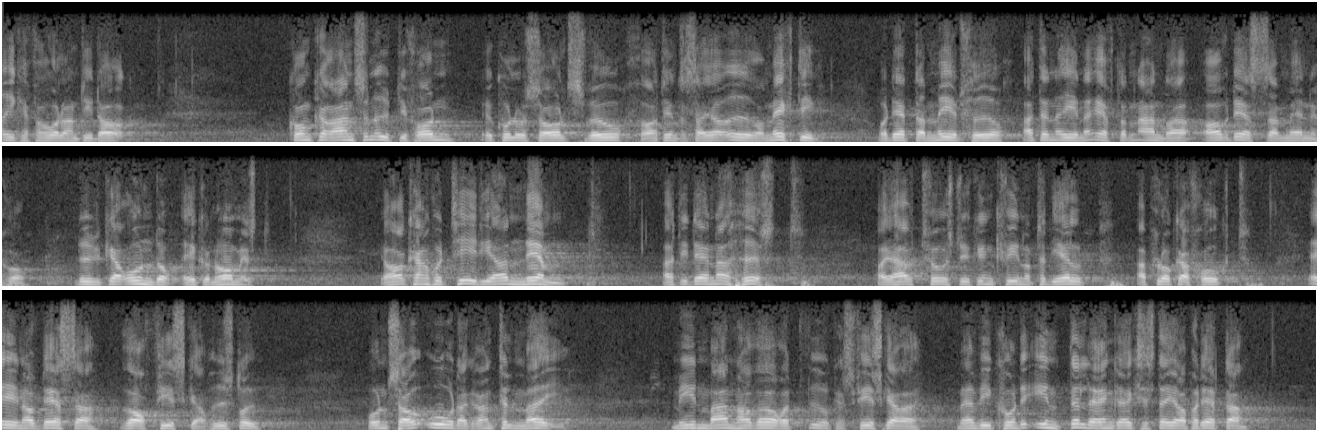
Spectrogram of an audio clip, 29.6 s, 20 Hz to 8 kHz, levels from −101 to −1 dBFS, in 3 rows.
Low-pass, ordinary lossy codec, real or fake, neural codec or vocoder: 7.2 kHz; none; real; none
